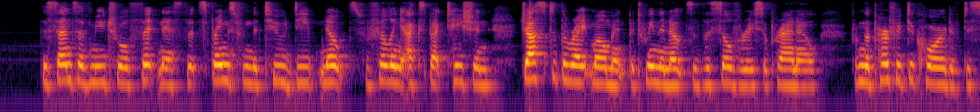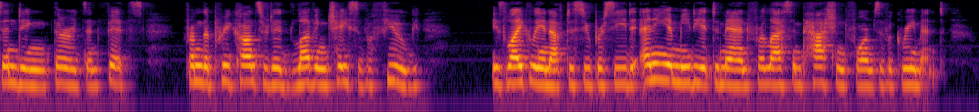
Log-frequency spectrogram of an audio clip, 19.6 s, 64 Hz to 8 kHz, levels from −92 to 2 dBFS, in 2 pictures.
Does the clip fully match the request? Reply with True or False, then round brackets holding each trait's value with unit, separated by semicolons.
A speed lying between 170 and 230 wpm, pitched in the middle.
False (175 wpm; 220 Hz)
